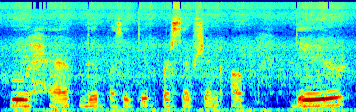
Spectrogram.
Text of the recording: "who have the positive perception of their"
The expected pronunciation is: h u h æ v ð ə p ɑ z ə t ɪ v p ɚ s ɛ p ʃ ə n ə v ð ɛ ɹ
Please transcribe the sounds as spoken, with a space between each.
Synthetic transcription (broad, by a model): h u h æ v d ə p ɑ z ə t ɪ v p ɚ s ɛ p ʃ ə n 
